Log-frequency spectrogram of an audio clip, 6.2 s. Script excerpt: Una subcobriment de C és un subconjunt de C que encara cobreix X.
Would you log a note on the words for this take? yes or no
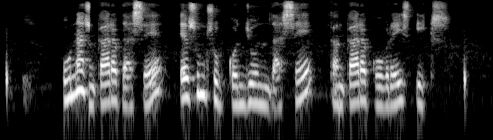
yes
